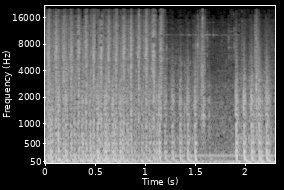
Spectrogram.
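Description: Rapid automatic gunfire from the Roblox shooter Frontline, dense bursts of shots rattling steadily throughout, with a brief thinning partway through before the firing picks back up, loud and close.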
